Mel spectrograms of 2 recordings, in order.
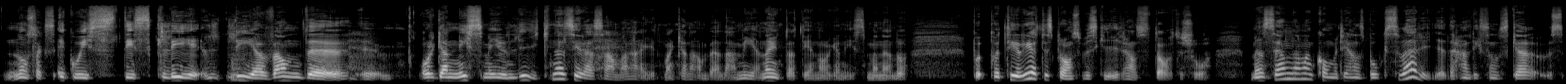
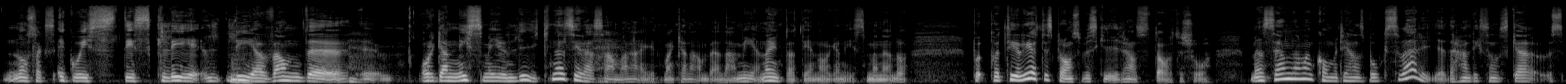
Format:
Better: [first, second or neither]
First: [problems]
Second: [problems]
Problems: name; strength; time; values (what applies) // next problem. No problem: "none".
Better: second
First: thin; very; fading below 350 Hz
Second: none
